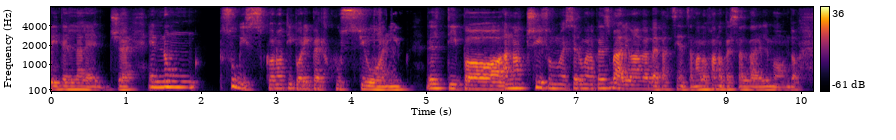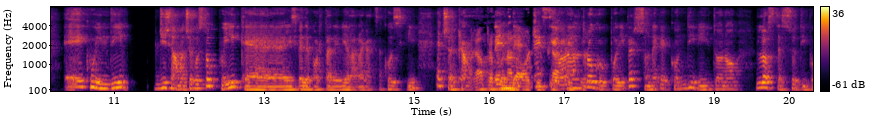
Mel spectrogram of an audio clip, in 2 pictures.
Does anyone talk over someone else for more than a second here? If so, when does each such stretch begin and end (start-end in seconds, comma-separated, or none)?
15.6-17.2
